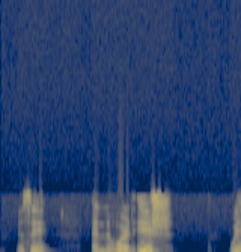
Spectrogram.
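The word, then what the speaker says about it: שה: then shin and hey, but the dot is on the left. So instead of she, what do we call it? How do we pronounce it? Se.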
